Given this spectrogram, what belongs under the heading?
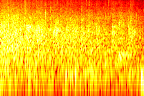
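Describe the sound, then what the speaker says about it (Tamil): Audience applause at a Tamil comedy pattimandram debate: a dense, steady wash of many hands clapping together, fairly loud and continuous for the whole stretch, with no talking over it. "அவருக்கு ஏன் இவ்வளோ கைதட்டு?"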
